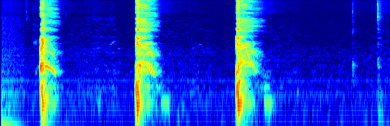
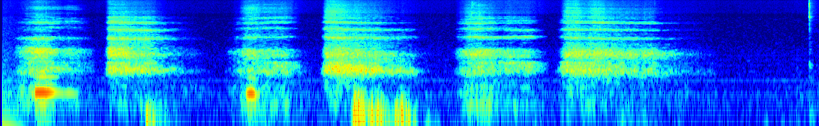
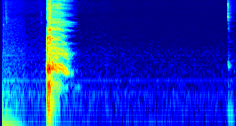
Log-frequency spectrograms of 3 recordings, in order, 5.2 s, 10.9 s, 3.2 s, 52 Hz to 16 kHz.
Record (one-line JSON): {"three_cough_length": "5.2 s", "three_cough_amplitude": 32768, "three_cough_signal_mean_std_ratio": 0.25, "exhalation_length": "10.9 s", "exhalation_amplitude": 11458, "exhalation_signal_mean_std_ratio": 0.57, "cough_length": "3.2 s", "cough_amplitude": 30279, "cough_signal_mean_std_ratio": 0.19, "survey_phase": "beta (2021-08-13 to 2022-03-07)", "age": "45-64", "gender": "Female", "wearing_mask": "No", "symptom_none": true, "smoker_status": "Current smoker (e-cigarettes or vapes only)", "respiratory_condition_asthma": false, "respiratory_condition_other": false, "recruitment_source": "REACT", "submission_delay": "8 days", "covid_test_result": "Negative", "covid_test_method": "RT-qPCR"}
